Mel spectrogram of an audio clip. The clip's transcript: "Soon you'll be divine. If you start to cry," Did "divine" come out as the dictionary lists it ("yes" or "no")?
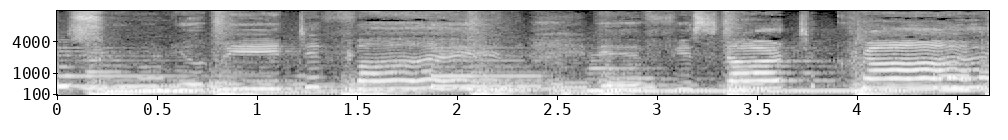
no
